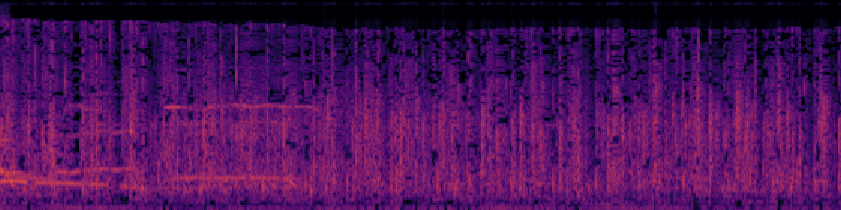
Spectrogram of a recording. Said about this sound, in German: …, kommen aus Zagreb, Kroatien. Und jetzt möchte ich als allererstes mal wirklich für euch einen Applaus, weil die sind jetzt von Zagreb hierher gefahren, extra für dieses Konzert, für euch, für mich, für uns.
